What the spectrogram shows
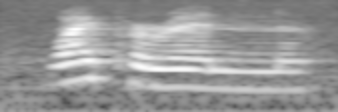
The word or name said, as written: viperine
